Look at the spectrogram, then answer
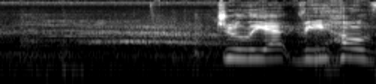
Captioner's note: audience cheering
